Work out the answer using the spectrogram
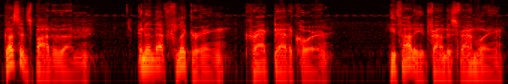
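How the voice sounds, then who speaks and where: A man narrating a scripted story in the manner of classic radio drama, somber and measured, with dramatic pauses between short phrases. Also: big pitch swings, dry recording. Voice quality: very deep, gravelly, husky.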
